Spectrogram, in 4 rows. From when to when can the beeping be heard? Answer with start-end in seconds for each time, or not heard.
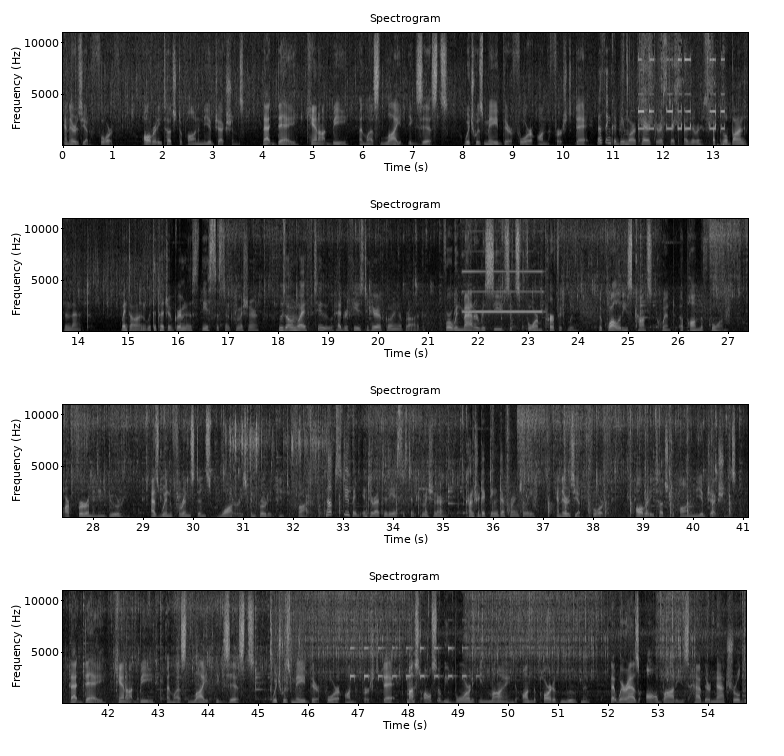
11.5-13.2, 21.6-23.4, 46.8-49.5.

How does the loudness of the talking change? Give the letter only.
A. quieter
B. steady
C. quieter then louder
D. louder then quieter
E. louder
B.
